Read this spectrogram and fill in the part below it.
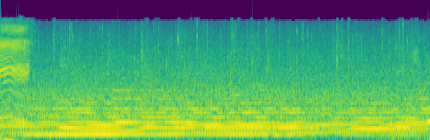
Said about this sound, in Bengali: বৃষ্টি বাইরে গেছে।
